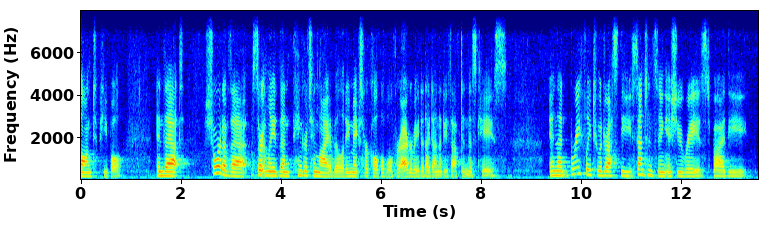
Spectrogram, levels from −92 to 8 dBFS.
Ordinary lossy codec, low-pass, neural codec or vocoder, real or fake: Opus, 16 kbps; 7.2 kHz; none; real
